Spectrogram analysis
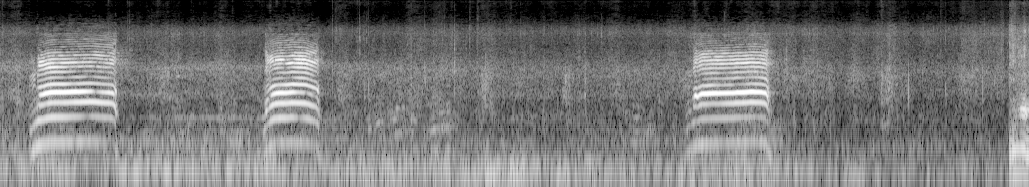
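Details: Young lamb looking for its mom in northern Pakistan gives three loud, quavering baa calls, each under a second, spaced two to four seconds apart over a quiet background with light rustling.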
